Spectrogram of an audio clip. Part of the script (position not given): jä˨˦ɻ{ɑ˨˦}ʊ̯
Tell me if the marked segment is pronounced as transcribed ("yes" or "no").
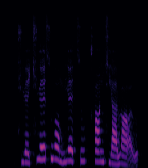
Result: no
